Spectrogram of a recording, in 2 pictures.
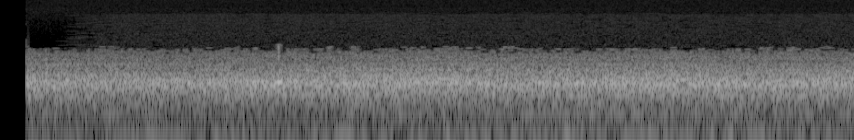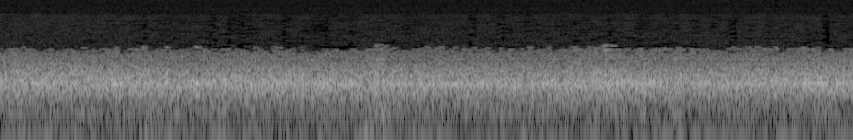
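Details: Constant dull rushing noise, like wind or distant machinery, fills the recording and no animal calls.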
